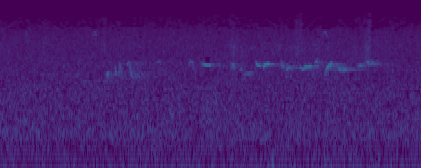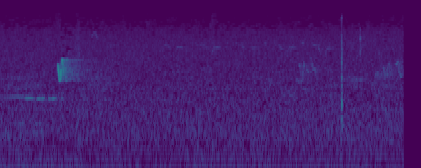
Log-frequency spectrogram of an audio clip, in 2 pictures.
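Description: Wild songbirds chirping over a steady low outdoor rumble, with a run of short calls between about one and five seconds in and one sharp call about six seconds in.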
